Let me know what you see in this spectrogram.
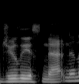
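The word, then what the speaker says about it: Julius Nättinen: Julius Nattinen, I believe is how you say it.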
